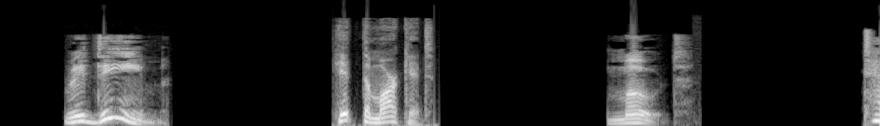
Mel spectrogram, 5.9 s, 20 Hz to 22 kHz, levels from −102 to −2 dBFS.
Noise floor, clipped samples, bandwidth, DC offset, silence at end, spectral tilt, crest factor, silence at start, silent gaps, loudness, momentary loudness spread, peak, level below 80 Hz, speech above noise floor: under -90 dBFS; under 0.1%; 12.5 kHz; under 0.1%; 0 s; -6 dB/octave; 18 dB; 0.45 s; 1.15-2.06 s, 2.92-3.97 s, 4.68-5.64 s; -15 LUFS; 16 LU; 0 dBFS; -46 dBFS; over 76 dB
